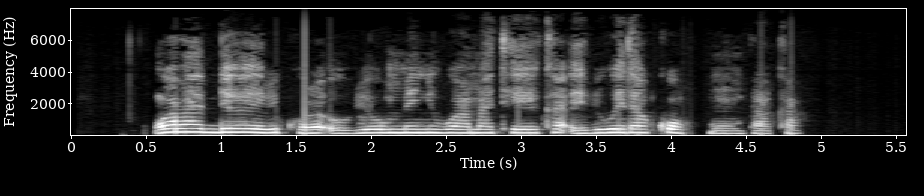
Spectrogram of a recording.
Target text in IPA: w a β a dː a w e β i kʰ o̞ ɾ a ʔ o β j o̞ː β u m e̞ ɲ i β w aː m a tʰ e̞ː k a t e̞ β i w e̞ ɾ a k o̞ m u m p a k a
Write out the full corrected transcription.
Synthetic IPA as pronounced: w a β a dː e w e β i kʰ o̞ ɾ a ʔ o β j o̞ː β u m e̞ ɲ i β w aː m a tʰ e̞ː k a ʔ e̞ β i w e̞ ɾ a k o̞ m u m p a k a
